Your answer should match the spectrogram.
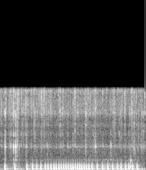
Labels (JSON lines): {"label": "biophony", "recorder": "HydroMoth"}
